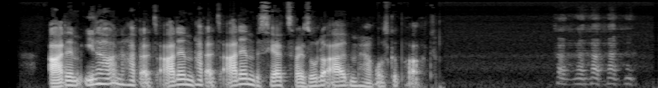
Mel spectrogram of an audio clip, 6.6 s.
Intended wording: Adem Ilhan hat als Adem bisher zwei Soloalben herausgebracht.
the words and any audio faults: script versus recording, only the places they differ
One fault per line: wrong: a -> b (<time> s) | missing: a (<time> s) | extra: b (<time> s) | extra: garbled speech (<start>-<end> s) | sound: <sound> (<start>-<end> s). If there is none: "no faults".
extra: hat als Adem (2.0 s)
sound: laugh (5.5-6.4 s)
